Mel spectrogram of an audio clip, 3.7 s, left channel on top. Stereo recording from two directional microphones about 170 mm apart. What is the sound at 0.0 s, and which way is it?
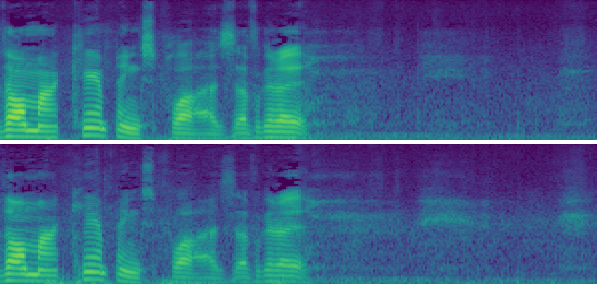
Speech, 10° left (ahead or behind).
